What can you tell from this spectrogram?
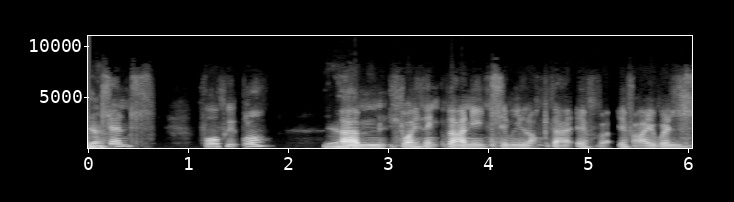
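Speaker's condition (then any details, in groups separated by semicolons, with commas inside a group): Cerebral palsy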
